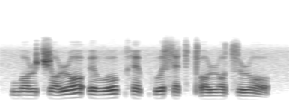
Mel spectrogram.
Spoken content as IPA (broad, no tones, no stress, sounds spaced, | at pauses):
w ɔ ɹ t͡ʃ ɔ ɹ ɔ ʔ ɘ β o kʰ ɛ kʷʰ ə s ɛ t͡s tʼ ɔ ɹ ɔ t͡s ɹ ɔ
